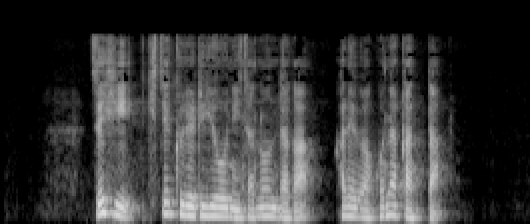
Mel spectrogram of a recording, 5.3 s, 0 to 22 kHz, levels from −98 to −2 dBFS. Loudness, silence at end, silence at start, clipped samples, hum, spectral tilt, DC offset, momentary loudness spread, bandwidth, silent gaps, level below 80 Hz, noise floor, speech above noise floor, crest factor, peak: -24 LUFS; 0.9 s; 0.9 s; under 0.1%; none; -6 dB/octave; under 0.1%; 9 LU; 11.5 kHz; none; -64 dBFS; -82 dBFS; 59 dB; 18 dB; -6 dBFS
